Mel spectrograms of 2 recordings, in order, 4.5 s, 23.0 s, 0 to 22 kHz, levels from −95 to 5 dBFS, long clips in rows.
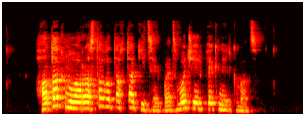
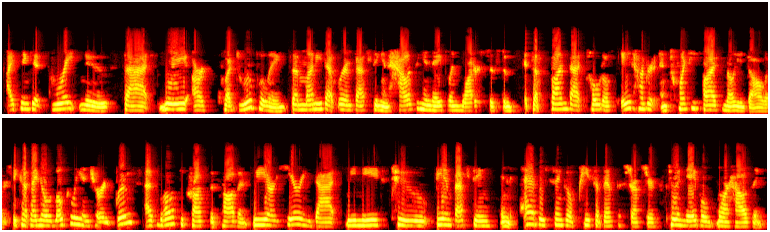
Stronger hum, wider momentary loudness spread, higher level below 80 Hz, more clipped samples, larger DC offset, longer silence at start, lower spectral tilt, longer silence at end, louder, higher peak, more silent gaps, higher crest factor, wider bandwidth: neither; first, 14 LU vs 5 LU; second, -70 dBFS vs -58 dBFS; neither; neither; first, 0.55 s vs 0.05 s; second, -5 dB/octave vs -7 dB/octave; first, 0.7 s vs 0.05 s; second, -21 LUFS vs -16 LUFS; about the same, -4 dBFS vs -4 dBFS; neither; first, 18 dB vs 12 dB; first, 11.5 kHz vs 8 kHz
